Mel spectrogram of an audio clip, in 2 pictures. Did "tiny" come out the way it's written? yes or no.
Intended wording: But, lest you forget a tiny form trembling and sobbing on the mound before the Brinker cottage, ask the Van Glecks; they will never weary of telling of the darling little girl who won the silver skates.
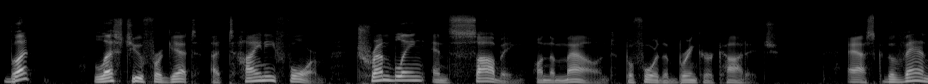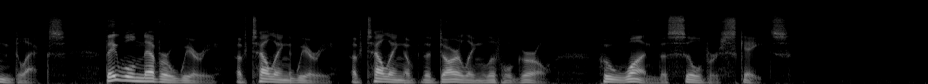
yes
